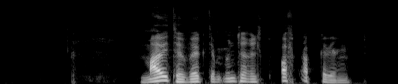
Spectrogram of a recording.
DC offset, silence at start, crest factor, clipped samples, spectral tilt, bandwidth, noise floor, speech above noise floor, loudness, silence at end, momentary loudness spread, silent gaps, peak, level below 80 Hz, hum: under 0.1%; 1.4 s; 22 dB; under 0.1%; -8.5 dB/octave; 12.5 kHz; -76 dBFS; 56 dB; -21 LUFS; 0.5 s; 16 LU; none; -2 dBFS; -56 dBFS; none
